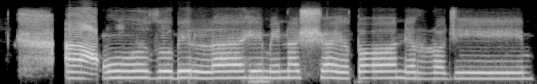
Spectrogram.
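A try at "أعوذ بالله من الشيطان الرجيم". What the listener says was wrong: Jangan ke hidung ya? Jangan ke hidung. Suaramu jenisnya udah bagus, tapi jangan dikain. A'udzu billahi minasyaitonir rajim. Artikulasinya dibuka. A'udzu billahi.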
